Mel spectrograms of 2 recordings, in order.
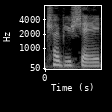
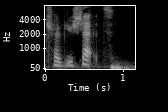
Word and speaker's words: trebuchet: It should sound like trebuchet, not trebuchet.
